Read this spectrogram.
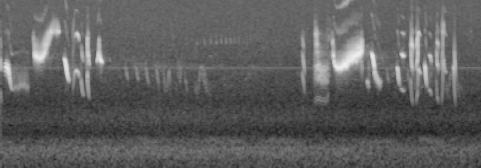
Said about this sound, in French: Voici une linotte mélodieuse. Elle chante bien en vue, perchée au sommet d'un buisson.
